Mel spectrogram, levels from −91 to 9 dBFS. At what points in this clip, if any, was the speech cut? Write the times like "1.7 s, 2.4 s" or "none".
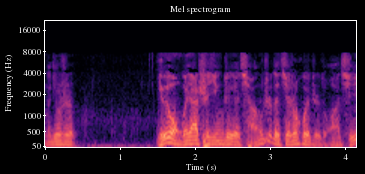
none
